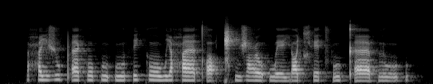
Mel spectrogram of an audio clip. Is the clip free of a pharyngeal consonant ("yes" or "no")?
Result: no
